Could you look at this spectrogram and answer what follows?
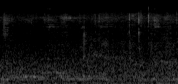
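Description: Mardin tumbler pigeons coo softly and continuously at close range, set against a steady outdoor hiss, with a few faint chirps and flutters.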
